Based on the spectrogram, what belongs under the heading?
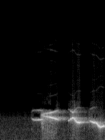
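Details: White-rumped shama giving a single loud, continuous whistled phrase that starts high and clear and slides down through rolling, fluty notes.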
